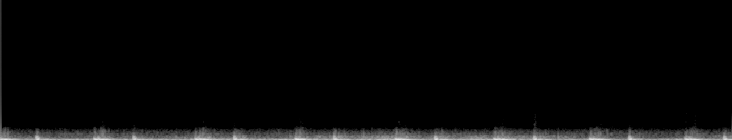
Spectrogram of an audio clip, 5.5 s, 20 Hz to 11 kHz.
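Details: Male heart auscultation with a stethoscope, recorded partly sitting at a desk and partly lying in bed: a regular, clear two-part heartbeat at about 80 beats a minute; normal heart sounds.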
